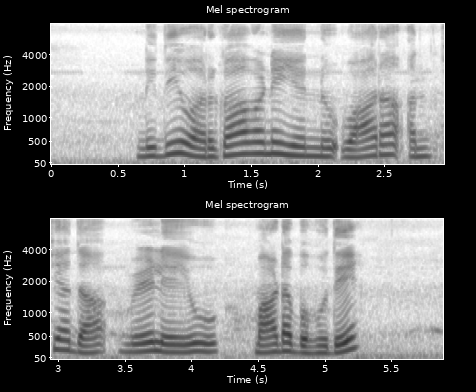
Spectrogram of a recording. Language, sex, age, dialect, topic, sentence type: Kannada, male, 18-24, Mysore Kannada, banking, question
